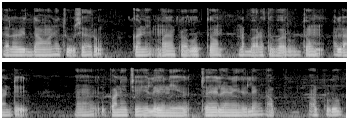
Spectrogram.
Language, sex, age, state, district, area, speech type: Telugu, male, 18-30, Telangana, Nirmal, urban, spontaneous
